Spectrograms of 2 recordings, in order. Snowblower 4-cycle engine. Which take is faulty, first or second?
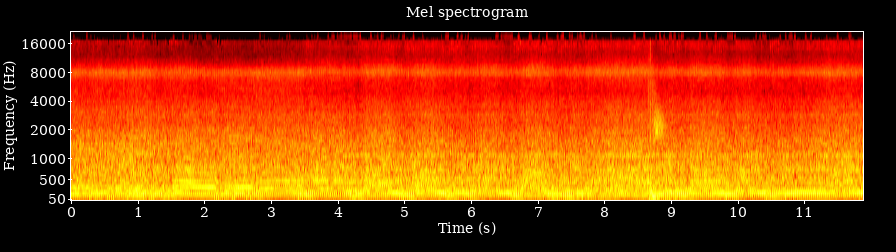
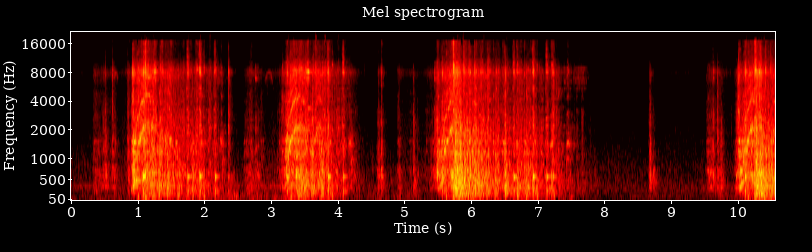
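second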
